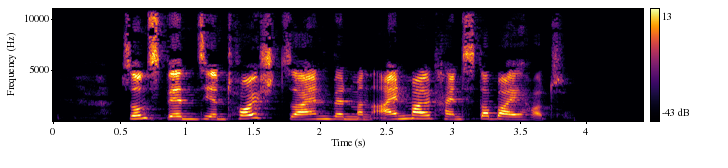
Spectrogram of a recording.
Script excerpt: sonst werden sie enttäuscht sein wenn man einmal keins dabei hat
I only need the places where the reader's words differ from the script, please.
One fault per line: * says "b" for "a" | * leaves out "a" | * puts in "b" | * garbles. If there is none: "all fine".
all fine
